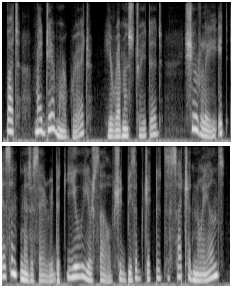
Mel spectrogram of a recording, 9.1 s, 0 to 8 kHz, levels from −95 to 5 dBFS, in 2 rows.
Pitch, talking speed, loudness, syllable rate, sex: 165 Hz, 125 wpm, -17 LUFS, 4.3 syllables/s, female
